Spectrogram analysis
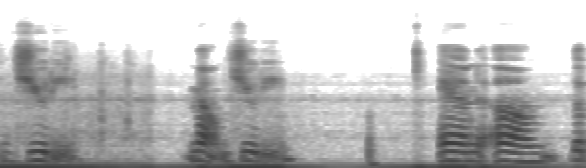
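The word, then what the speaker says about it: Cudi: on um Mount Judy it's spelled c u d i but it's not pronounced cutie it's pronounced Judy Mount Judy and um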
